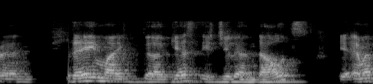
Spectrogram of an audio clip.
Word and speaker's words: Gillian Dowds: channel agile seeker and today my guest is jillian doubts am i pronouncing this right jillian yes you got it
